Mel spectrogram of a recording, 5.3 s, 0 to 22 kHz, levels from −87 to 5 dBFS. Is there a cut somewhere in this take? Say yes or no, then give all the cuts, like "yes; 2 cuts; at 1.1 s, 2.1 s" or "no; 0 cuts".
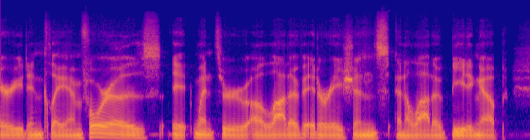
yes; 1 cut; at 1.6 s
